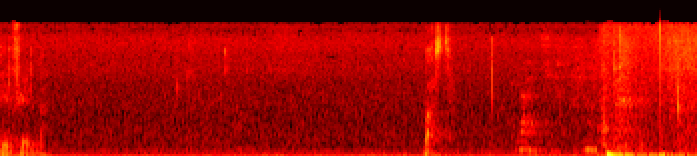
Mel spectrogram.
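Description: A middle-aged man speaks briefly and calmly nearby.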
